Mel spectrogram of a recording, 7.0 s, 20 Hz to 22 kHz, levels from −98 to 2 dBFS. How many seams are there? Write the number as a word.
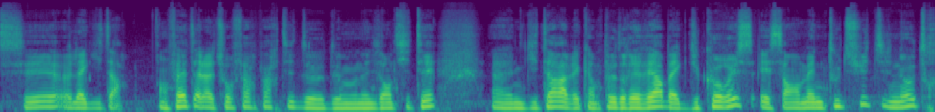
zero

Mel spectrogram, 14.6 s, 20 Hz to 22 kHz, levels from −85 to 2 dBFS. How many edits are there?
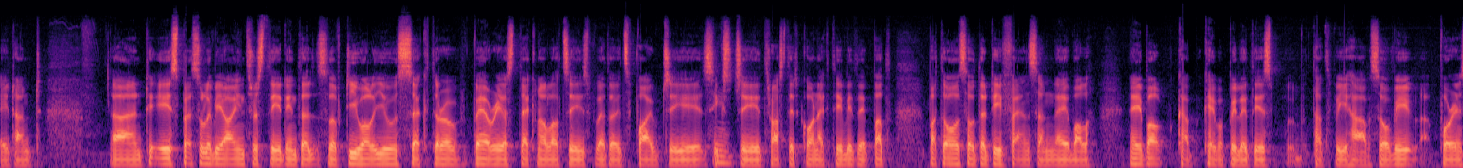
zero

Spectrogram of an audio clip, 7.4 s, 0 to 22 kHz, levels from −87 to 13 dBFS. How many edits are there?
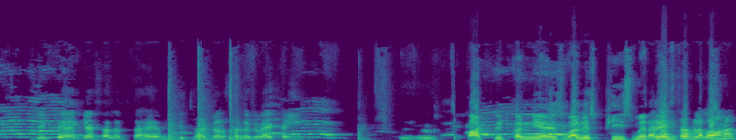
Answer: one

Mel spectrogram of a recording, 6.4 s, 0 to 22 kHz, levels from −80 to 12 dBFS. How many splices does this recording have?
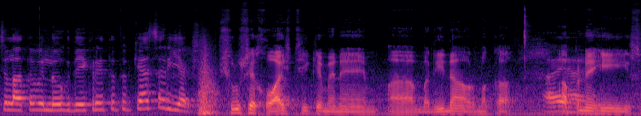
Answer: one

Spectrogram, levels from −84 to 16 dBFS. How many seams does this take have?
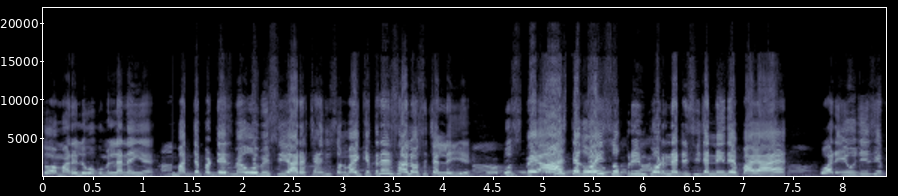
one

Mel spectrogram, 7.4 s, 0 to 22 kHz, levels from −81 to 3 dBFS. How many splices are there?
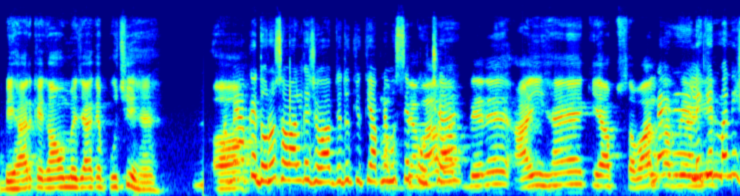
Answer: one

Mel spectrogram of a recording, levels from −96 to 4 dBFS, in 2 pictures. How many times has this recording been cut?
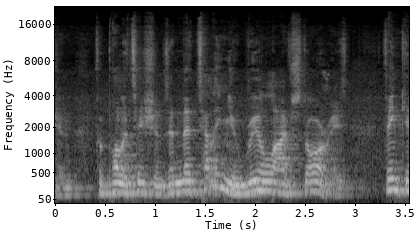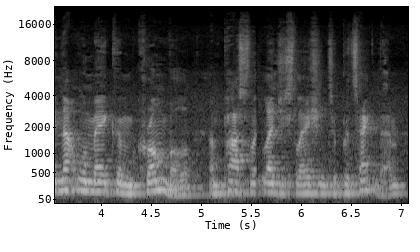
one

